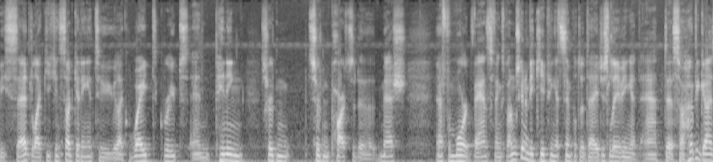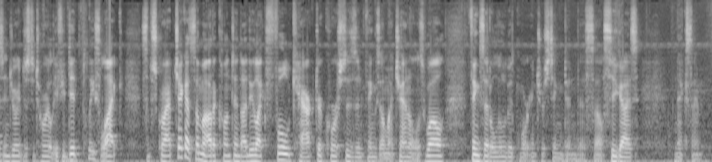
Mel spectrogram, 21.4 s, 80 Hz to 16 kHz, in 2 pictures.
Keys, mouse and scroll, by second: 1.6-3.4 scroll up 3, 8.5 middle click.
